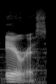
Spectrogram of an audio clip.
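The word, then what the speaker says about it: Aeris: here in the us it was always heiress eris a e r i s and then there was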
